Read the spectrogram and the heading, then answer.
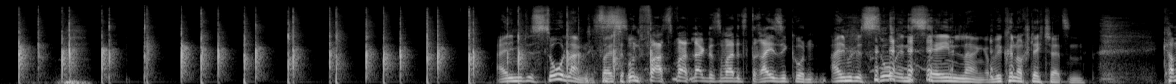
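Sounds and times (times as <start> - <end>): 
people clapping hands: 0.1 - 6.7
speech: 5.0 - 11.7
laughter: 5.7 - 7.2, 8.3 - 10.4.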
